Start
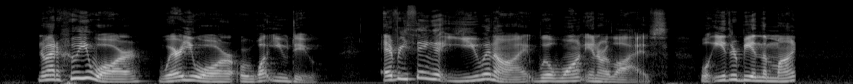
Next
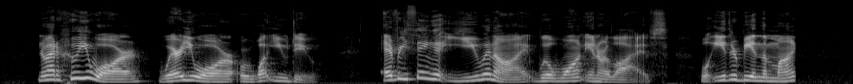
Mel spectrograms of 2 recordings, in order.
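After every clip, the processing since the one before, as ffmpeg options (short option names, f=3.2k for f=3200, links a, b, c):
-af "lowshelf=f=89:g=-12,volume=-1dB"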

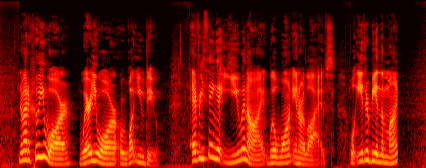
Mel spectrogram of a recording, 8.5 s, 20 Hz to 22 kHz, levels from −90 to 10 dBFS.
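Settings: -af "acompressor=mode=upward:threshold=-34dB:ratio=2.5,volume=-3.5dB"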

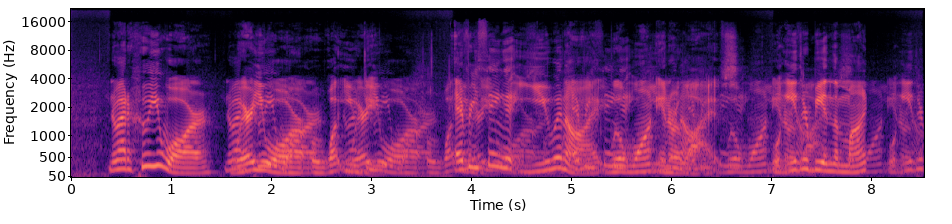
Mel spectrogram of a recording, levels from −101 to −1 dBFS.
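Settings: -filter_complex "[0:a]asplit=2[a][b];[b]adelay=1156,lowpass=f=4.5k:p=1,volume=-7dB,asplit=2[c][d];[d]adelay=1156,lowpass=f=4.5k:p=1,volume=0.39,asplit=2[e][f];[f]adelay=1156,lowpass=f=4.5k:p=1,volume=0.39,asplit=2[g][h];[h]adelay=1156,lowpass=f=4.5k:p=1,volume=0.39,asplit=2[i][j];[j]adelay=1156,lowpass=f=4.5k:p=1,volume=0.39[k];[a][c][e][g][i][k]amix=inputs=6:normalize=0,volume=-4.5dB"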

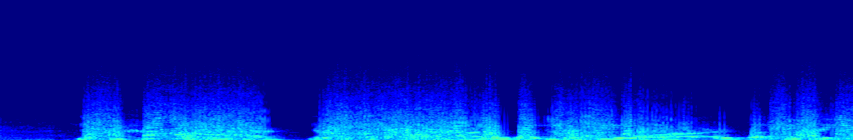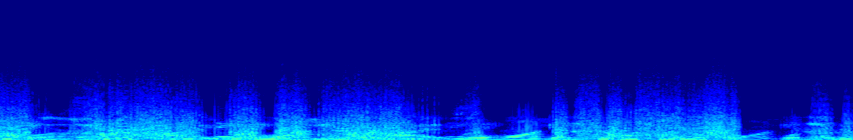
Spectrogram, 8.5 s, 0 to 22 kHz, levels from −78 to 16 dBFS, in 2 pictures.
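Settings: -af "aeval=exprs='(mod(33.5*val(0)+1,2)-1)/33.5':c=same,flanger=delay=16:depth=7.4:speed=0.41,adynamicsmooth=sensitivity=5.5:basefreq=1.7k,volume=3dB"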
